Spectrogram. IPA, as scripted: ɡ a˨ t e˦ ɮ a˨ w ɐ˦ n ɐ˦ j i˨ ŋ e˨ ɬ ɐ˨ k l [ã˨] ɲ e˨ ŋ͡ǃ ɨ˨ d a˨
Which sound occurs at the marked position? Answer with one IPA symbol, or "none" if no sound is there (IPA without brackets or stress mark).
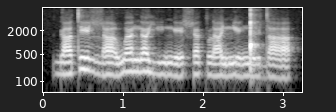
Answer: a˨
